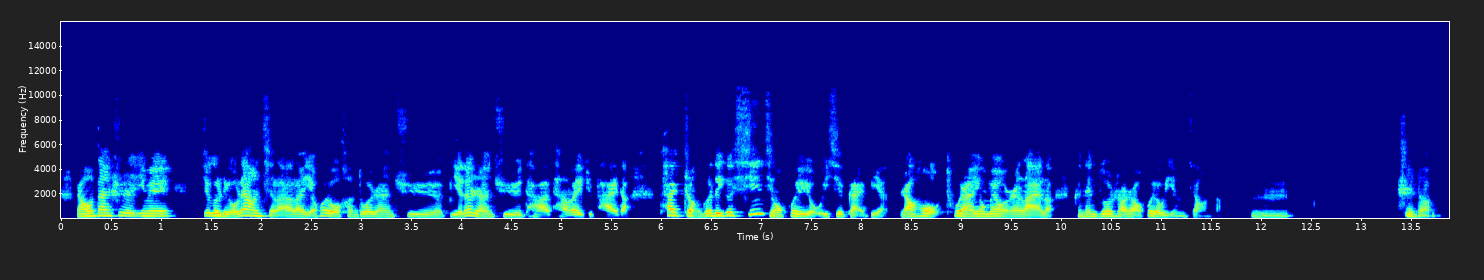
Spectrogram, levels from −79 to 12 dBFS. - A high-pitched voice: No, medium, 180 Hz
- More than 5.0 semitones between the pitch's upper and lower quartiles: No, average, 4.2 semitones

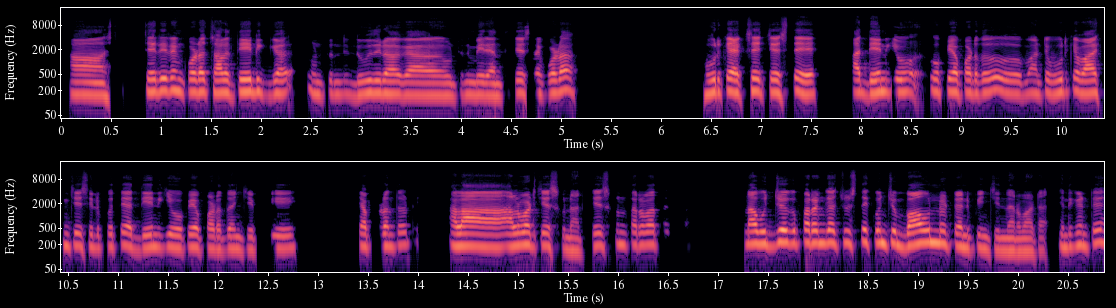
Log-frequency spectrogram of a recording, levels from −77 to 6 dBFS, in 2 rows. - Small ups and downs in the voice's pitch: No, average, 3.0 semitones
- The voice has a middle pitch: Yes, medium, 180 Hz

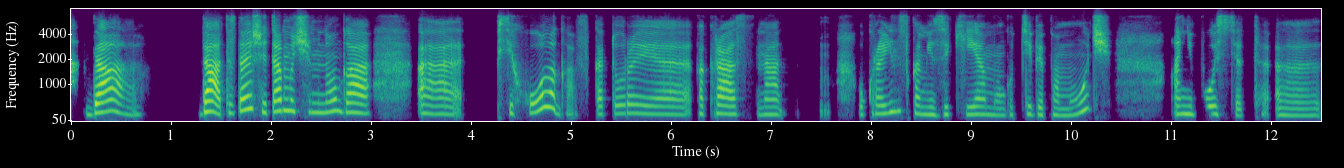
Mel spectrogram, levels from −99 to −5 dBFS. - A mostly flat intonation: No, average, 4.2 semitones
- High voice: Yes, high, 215 Hz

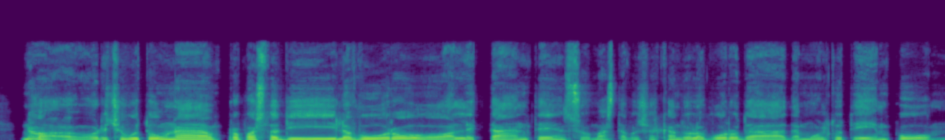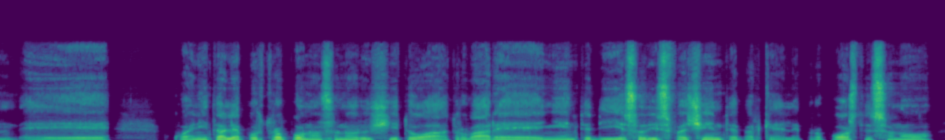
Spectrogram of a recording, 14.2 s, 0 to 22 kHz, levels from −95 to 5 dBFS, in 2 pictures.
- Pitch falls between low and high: No, low, 125 Hz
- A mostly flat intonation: No, average, 3.7 semitones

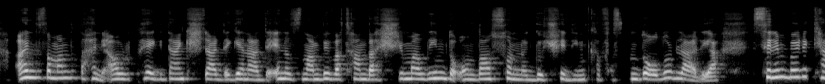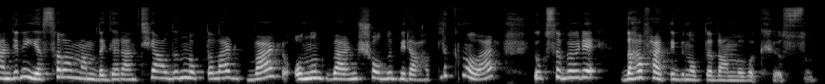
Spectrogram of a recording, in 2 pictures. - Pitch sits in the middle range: No, very high, 255 Hz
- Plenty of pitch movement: No, average, 4.0 semitones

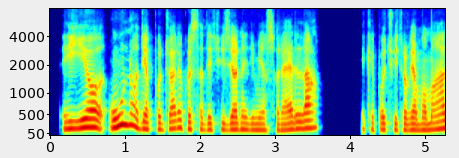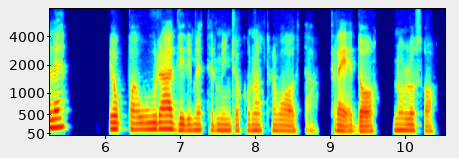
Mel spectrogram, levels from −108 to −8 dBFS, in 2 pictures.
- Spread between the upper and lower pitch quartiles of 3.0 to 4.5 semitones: Yes, average, 3.3 semitones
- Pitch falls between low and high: Yes, medium, 145 Hz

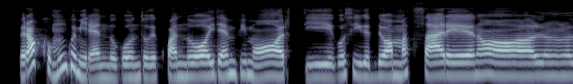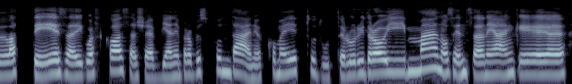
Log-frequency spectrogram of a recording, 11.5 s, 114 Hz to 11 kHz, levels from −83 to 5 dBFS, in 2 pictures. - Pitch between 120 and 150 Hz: No, medium, 185 Hz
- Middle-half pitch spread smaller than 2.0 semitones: No, narrow, 2.4 semitones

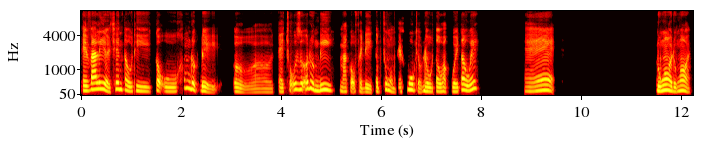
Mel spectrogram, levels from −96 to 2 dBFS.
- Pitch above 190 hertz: No, medium, 185 Hz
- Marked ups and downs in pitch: Yes, wide, 5.7 semitones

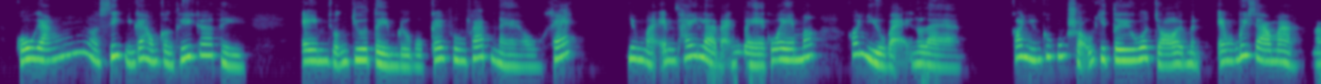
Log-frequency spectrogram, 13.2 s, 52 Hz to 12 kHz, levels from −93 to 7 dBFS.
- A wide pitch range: Yes, wide, 5.8 semitones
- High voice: Yes, high, 235 Hz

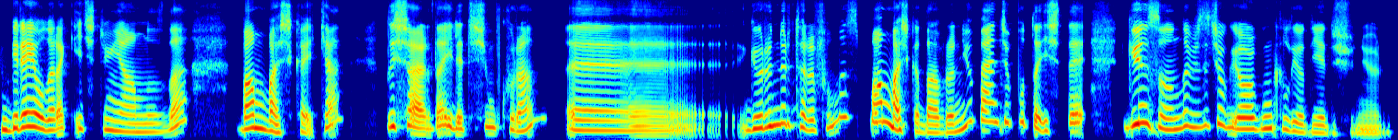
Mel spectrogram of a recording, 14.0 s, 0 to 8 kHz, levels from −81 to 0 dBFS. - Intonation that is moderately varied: No, wide, 7.9 semitones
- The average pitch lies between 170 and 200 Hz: No, high, 235 Hz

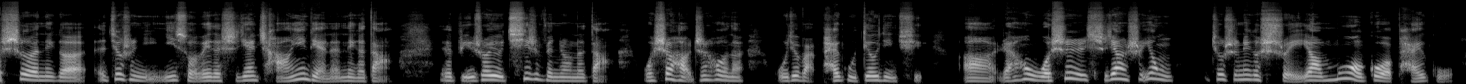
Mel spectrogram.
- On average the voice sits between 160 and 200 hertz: Yes, high, 190 Hz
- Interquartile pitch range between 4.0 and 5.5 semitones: Yes, average, 4.3 semitones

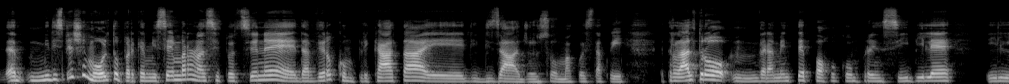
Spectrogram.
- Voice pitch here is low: No, medium, 160 Hz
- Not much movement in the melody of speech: No, average, 3.8 semitones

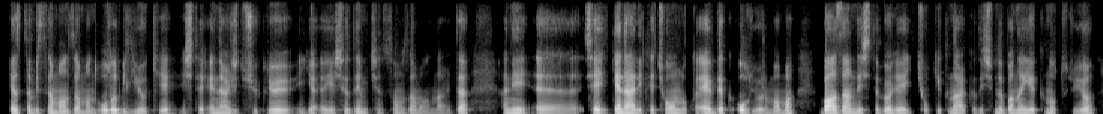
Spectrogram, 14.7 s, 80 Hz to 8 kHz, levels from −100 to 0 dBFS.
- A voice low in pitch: Yes, low, 105 Hz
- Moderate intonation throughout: No, narrow, 2.0 semitones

